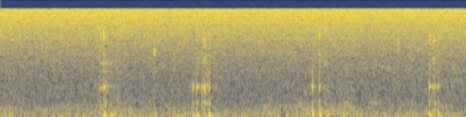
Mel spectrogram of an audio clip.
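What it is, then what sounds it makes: Bamboo box. Fingertips and nails tap and scratch a small bamboo wooden box held in the hands. Four short, soft knocks, several of them quick doubles, stand out from a steady low, hissy background. Each knock is dull and low-heavy, with a faint woody mid ring that dies away almost at once.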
